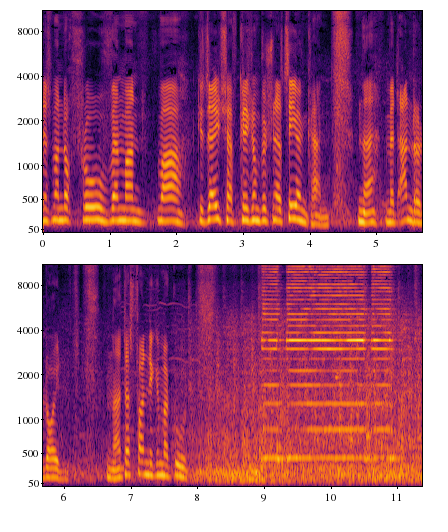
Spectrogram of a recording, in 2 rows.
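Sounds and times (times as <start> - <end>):
speech: 0.0 - 8.2
harbour launch boat engine rumble: 0.0 - 11.3
horn of a harbour launch boat: 8.9 - 11.2.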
